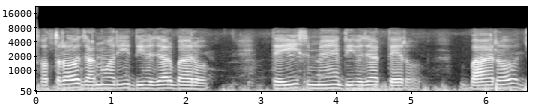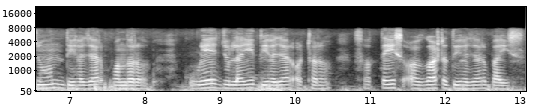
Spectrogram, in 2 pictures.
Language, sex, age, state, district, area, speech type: Odia, female, 45-60, Odisha, Kalahandi, rural, spontaneous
